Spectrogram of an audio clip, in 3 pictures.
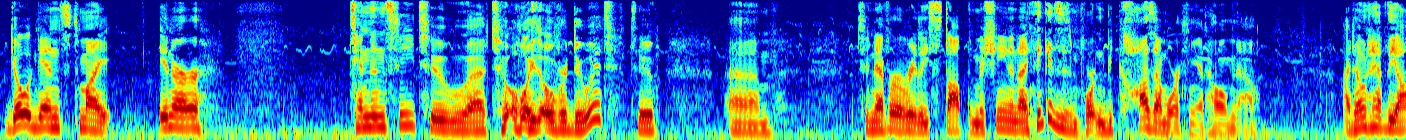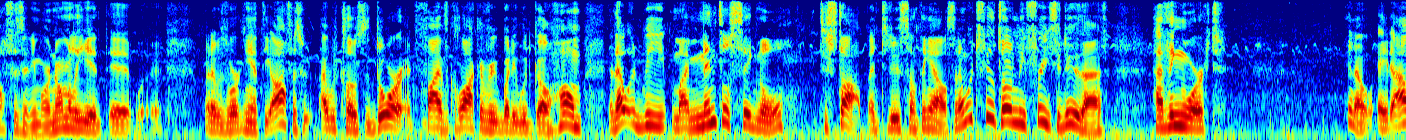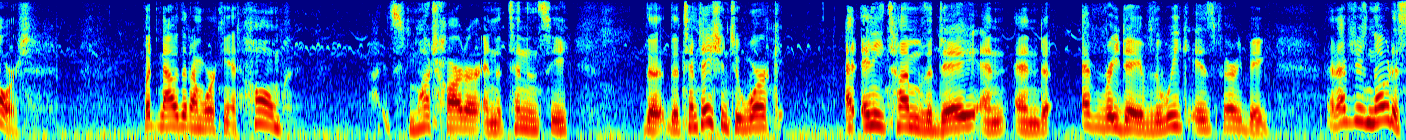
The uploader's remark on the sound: While walking through the unusually quiet countryside on a sunny day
